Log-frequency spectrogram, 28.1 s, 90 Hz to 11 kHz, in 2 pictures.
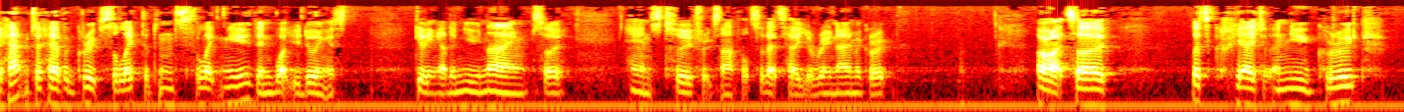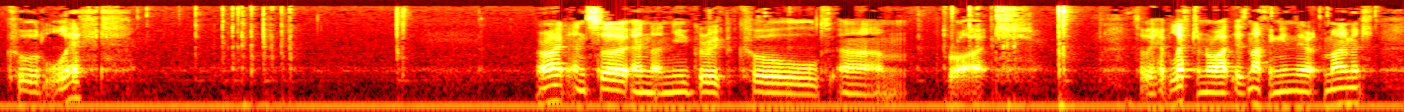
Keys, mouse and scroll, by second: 2.2-3.3 drag, 6.4 2, 7.0 Return, 13.2-14.2 typing, 14.9-15.6 drag, 16.2-17.5 typing, 17.8 click, 18.2 Return, 18.7 shift+click, 21.7 ctrl+drag, 22.0 click, 22.3 drag, 23.4-24.8 typing, 23.6 shift+click, 24.3 click, 26.7-27.1 drag, 27.3 drag, 27.8 drag.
